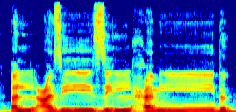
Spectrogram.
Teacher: باللہ العزیز، 2 زا ہیں، دونوں زاؤں کو سختی کے ساتھ نکالنا ہے. اس زا کے بعد یا ہے تو لہٰذا اس زا کو ہم ایک الف کی مقدار کھینچیں گے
